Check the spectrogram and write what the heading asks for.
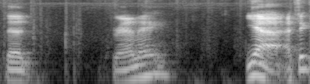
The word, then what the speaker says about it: Draenei: Whatever it is will grow on me, just like the Draenei. Yeah, I think it's Draenei, right? The Draenei. But I think I used to pronounce it Draenei.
